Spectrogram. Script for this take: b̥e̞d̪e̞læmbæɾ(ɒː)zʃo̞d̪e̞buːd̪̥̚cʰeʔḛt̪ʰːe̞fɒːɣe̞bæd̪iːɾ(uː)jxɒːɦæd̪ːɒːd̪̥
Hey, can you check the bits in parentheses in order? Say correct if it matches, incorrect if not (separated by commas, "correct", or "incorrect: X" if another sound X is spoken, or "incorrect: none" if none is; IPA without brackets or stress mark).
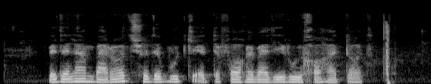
correct, correct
